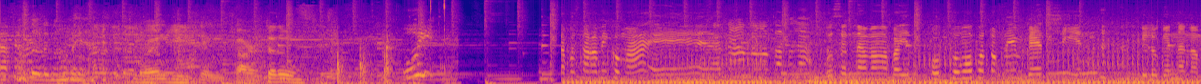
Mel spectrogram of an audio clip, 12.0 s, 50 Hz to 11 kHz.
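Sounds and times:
vehicle engine rumbling: 0:05.6 - 0:12.0.

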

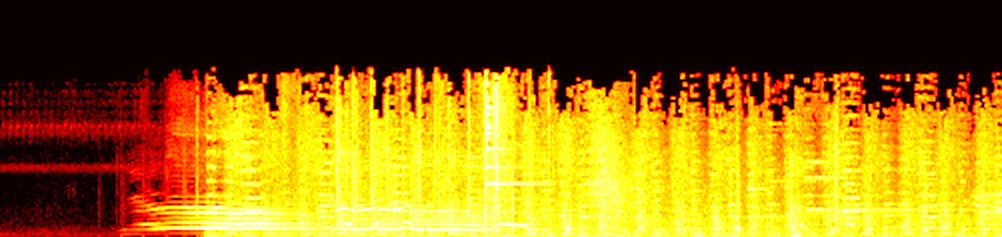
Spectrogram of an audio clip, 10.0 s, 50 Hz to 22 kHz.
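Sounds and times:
cartoon character screaming: 0:01.3 - 0:05.4.

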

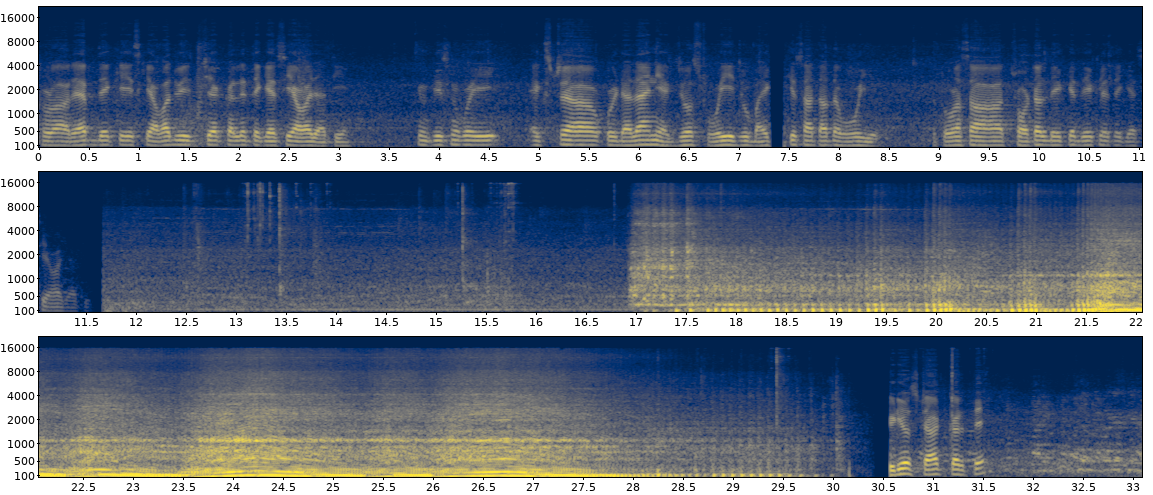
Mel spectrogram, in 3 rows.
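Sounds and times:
motorcycle engine revving: 0:16.9 - 0:30.0.

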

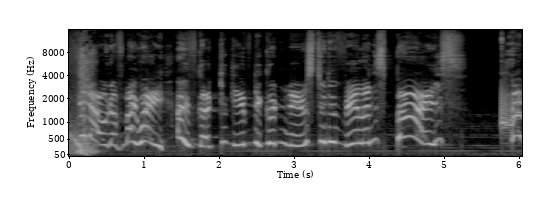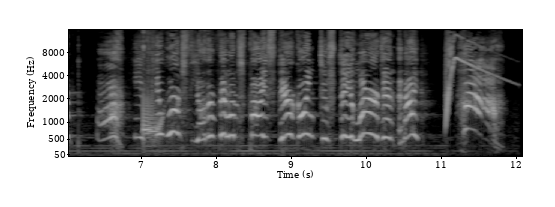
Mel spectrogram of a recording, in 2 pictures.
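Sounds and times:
falling whistle: 0:11.1 - 0:12.0.

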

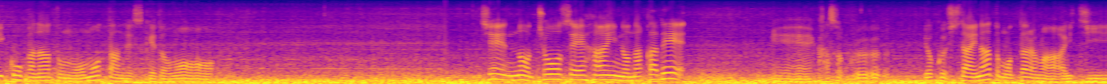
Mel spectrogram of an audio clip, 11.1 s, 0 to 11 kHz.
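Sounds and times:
man speaking: 0:00.0 - 0:02.4
wind on microphone: 0:00.0 - 0:11.0.

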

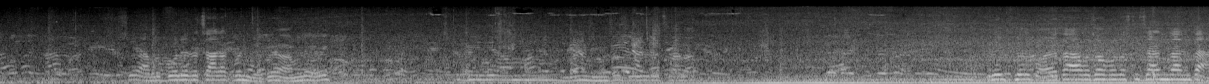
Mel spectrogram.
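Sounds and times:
low rumble of road vehicles: 0:00.0 - 0:12.0.

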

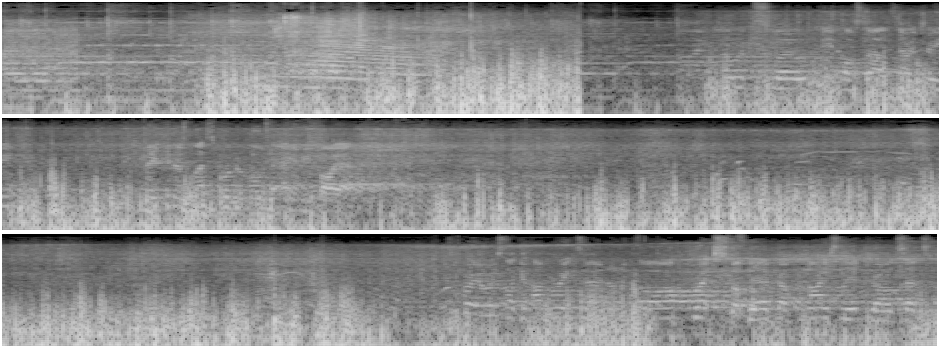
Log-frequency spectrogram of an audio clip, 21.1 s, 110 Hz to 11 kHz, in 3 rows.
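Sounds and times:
helicopter rotors beating: 0:00.0 - 0:21.0.

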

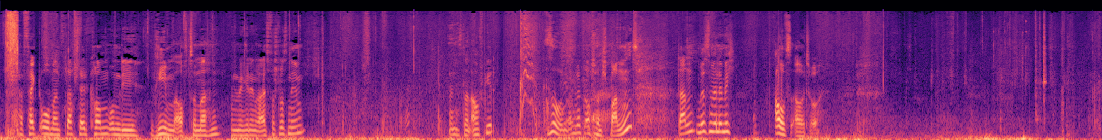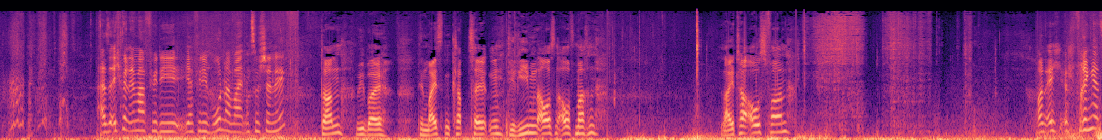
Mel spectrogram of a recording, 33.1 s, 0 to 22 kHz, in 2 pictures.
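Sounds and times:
wind on microphone: 0:00.0 - 0:10.0, 0:10.6 - 0:16.0, 0:16.7 - 0:24.9, 0:25.5 - 0:33.0.

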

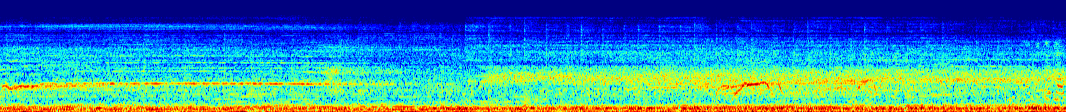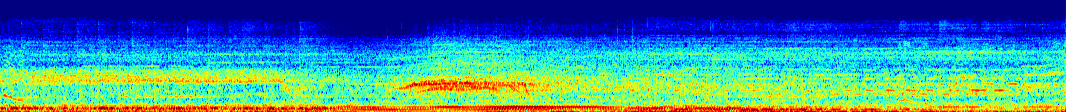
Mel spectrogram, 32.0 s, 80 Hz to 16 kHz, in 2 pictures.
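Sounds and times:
heavy steady bass: 0:00.0 - 0:31.9
rock band through stadium speakers: 0:00.0 - 0:31.9.

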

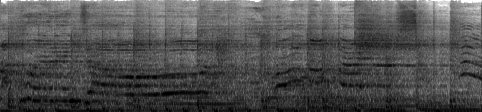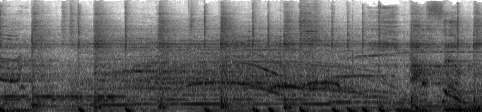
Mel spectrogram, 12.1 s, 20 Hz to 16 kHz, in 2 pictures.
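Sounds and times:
bass guitar: 0:00.0 - 0:12.0
live rock band playing: 0:00.0 - 0:12.0
steady drum beat: 0:00.0 - 0:12.0.

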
